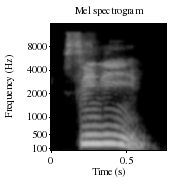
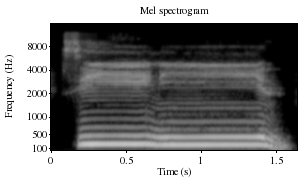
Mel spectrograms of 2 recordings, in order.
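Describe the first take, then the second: First: The vowel after the first S is short. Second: The vowel after the first S is long. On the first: The speaker calls it wrong. "في ناس كتير بتغفل عنها فتقول إيه" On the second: The speaker calls it right. "في ياء بعد السين، اخد بالي منها كويس"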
